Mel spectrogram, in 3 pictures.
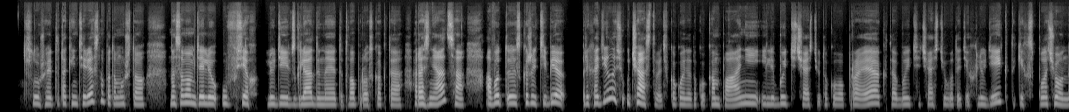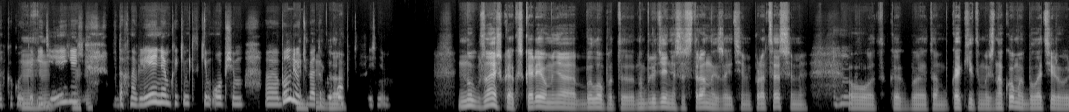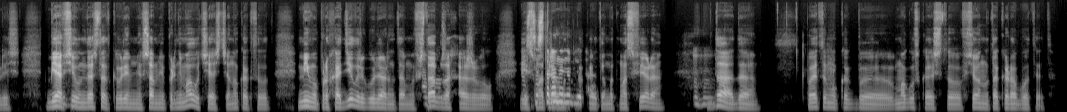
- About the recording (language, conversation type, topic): Russian, podcast, Как создать в городе тёплое и живое сообщество?
- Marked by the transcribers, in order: tapping; "вдохновением" said as "вдохновлением"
